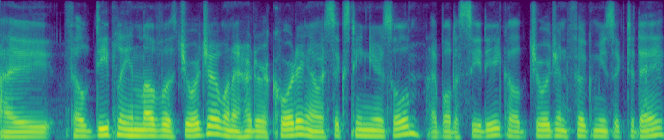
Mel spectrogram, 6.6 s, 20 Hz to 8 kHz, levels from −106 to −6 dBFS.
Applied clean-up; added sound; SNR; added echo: none; none; none; none.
